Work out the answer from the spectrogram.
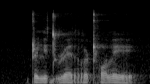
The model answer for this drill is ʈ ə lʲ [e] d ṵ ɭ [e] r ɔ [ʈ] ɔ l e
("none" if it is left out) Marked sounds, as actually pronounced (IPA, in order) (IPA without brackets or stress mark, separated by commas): e, ɛ, ʈʰ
